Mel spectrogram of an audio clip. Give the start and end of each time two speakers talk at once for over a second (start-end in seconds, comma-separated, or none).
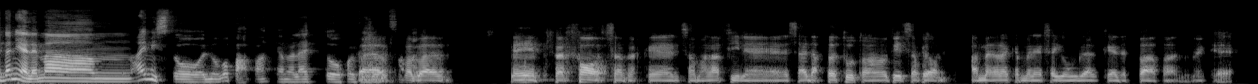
none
